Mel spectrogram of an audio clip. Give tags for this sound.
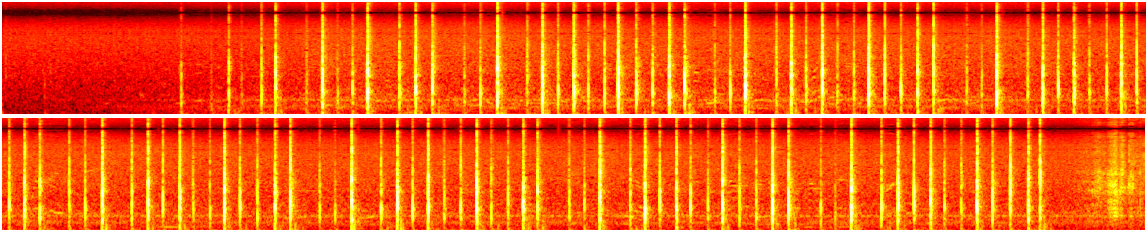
knee
percussion
percussive
slapping
tapping

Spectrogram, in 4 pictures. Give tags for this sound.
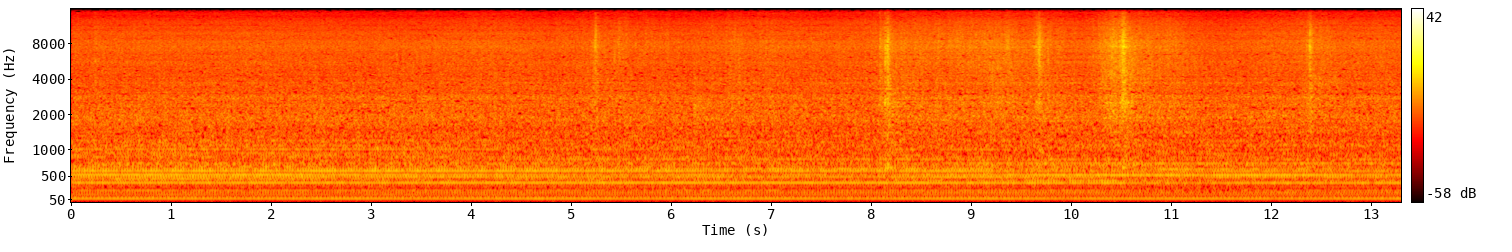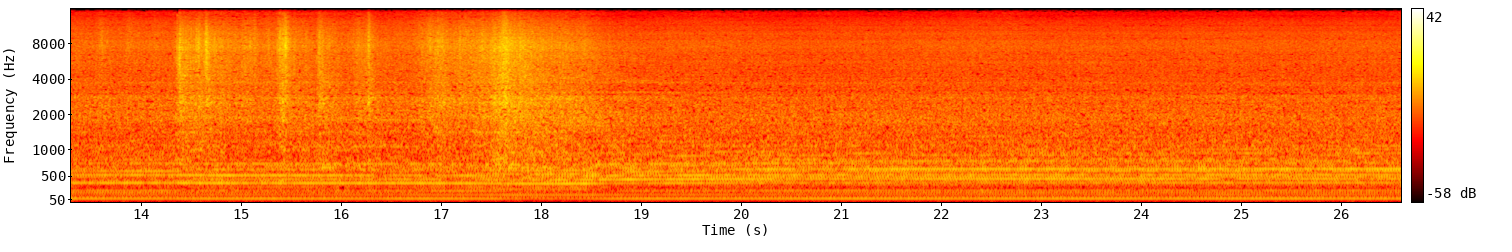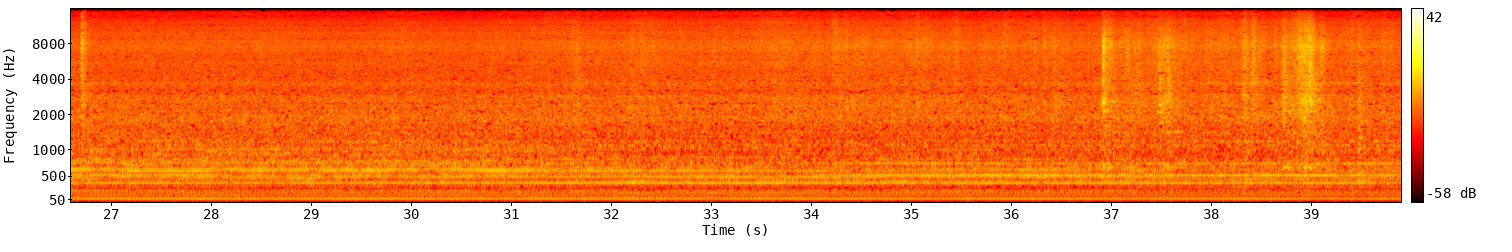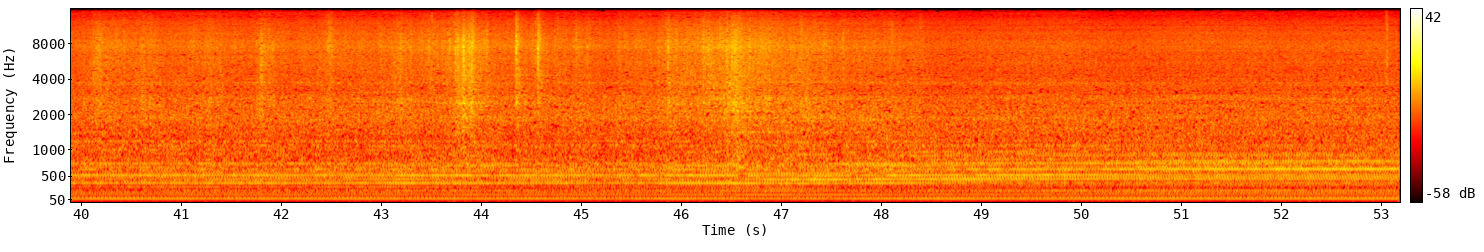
trees
wood
chipping
fargo
chipper

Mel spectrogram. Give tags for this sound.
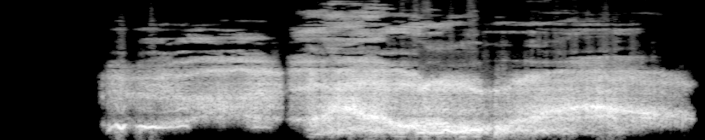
creepy
dead
evil
gasp
gasping
groan
growl
growling
horror
monster
roar
scary
snarl
snarling
undead
zombie

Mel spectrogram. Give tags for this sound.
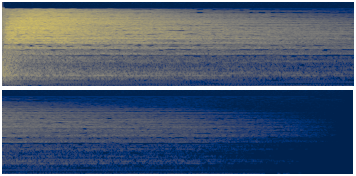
percussion
kit
drum
crash

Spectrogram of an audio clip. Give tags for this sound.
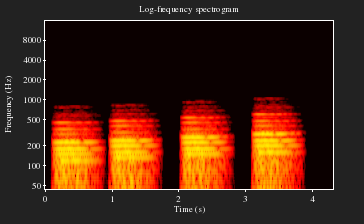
chords
deep
digital
filtered
intro
round

